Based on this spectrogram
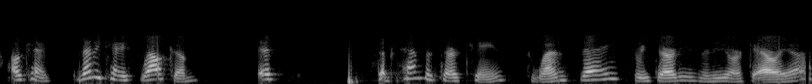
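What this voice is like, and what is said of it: Nasal, congested voice. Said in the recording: “I sound so nasal”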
